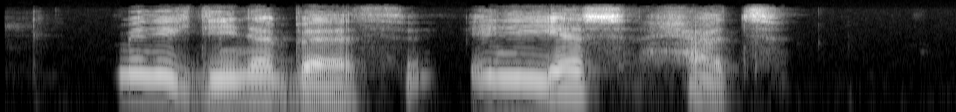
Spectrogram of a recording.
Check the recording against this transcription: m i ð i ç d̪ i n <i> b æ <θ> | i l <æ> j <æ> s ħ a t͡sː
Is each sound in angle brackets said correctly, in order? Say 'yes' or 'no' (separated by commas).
no, yes, no, yes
